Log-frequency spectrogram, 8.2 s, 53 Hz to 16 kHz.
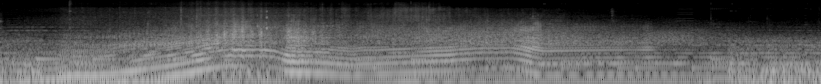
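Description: A BMW F87 M2 engine revs hard through several gears, the exhaust rising and dropping in pitch as it accelerates, loud and close with no voices.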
